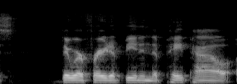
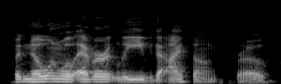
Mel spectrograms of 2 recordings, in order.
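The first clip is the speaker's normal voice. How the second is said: slow, sarcastic, faux-earnest, fake certainty; 3 semitones higher than usual. Arguing about Apple's valuation, faking a belief: sarcastic, put-on conviction. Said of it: "I'm being sarcastic".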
